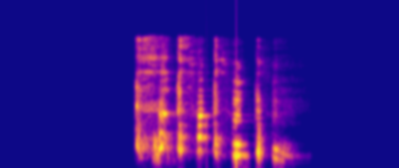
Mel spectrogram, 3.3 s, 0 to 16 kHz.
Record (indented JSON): {
  "cough_length": "3.3 s",
  "cough_amplitude": 18311,
  "cough_signal_mean_std_ratio": 0.32,
  "survey_phase": "beta (2021-08-13 to 2022-03-07)",
  "age": "18-44",
  "gender": "Male",
  "wearing_mask": "No",
  "symptom_sore_throat": true,
  "symptom_onset": "13 days",
  "smoker_status": "Ex-smoker",
  "respiratory_condition_asthma": true,
  "respiratory_condition_other": false,
  "recruitment_source": "REACT",
  "submission_delay": "3 days",
  "covid_test_result": "Negative",
  "covid_test_method": "RT-qPCR",
  "influenza_a_test_result": "Negative",
  "influenza_b_test_result": "Negative"
}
